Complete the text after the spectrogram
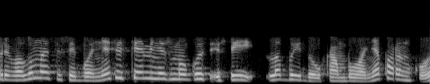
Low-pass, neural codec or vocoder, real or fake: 5.4 kHz; none; real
